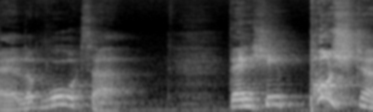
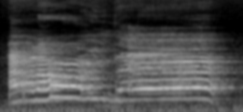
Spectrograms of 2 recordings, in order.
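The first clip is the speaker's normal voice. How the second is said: high, slow, drawn-out call; Scarecrow calling; slower than usual. Acted. The Scarecrow calling out to Dorothy, high and drawn out. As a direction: call out to a passing stranger. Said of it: "called the Scarecrow".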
